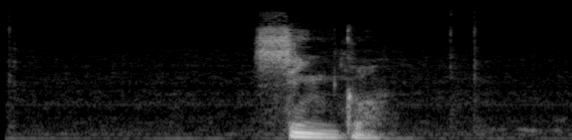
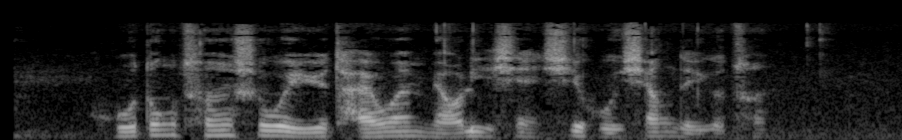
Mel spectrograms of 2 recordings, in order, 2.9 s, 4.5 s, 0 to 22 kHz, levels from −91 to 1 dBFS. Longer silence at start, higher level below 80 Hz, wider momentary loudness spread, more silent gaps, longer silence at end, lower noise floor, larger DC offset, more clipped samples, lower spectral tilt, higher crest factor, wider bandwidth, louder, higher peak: first, 1.3 s vs 0.5 s; first, -52 dBFS vs -70 dBFS; first, 18 LU vs 11 LU; neither; first, 0.95 s vs 0.4 s; first, -67 dBFS vs -62 dBFS; neither; neither; first, -5 dB/octave vs -2.5 dB/octave; about the same, 22 dB vs 18 dB; about the same, 10.5 kHz vs 11.5 kHz; first, -27 LUFS vs -32 LUFS; first, -10 dBFS vs -16 dBFS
